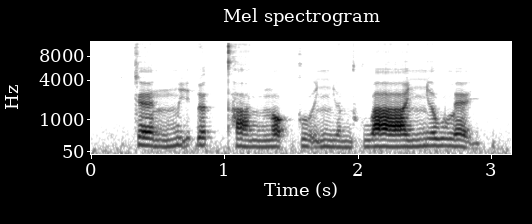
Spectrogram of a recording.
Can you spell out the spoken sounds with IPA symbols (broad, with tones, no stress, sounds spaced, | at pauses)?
k ɛ˧˩ n m ḭ˧˨ ɗ ə˨˩ t̚ t̪ʰ a̤˨˩ ŋ n ɔ˨˩ k̚ x ṵ˧˨ ə̯ ɲ ə̤˨˩ n k w aː˧ ɲ ə˧ w l ɛ̰˧˨ j ʔ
